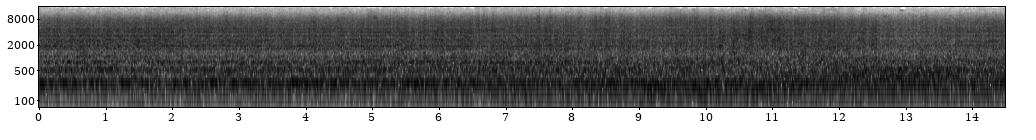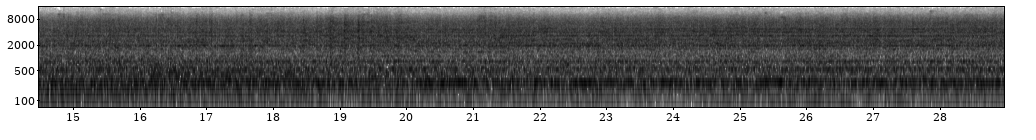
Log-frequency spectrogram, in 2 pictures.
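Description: Empty coal hopper cars of a freight train rolling past, a steady run of wheel-on-rail noise and car clatter with steady tones running through it.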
